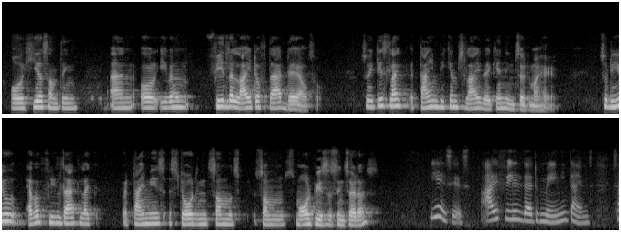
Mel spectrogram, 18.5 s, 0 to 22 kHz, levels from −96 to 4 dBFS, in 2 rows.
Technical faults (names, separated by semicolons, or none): echo leak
